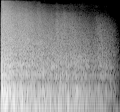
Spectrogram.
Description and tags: A crack from a firework in open field.
crack, field-recording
